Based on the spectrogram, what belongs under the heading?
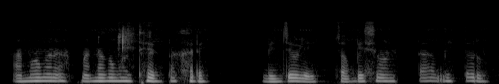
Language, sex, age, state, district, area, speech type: Odia, male, 18-30, Odisha, Jagatsinghpur, rural, spontaneous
